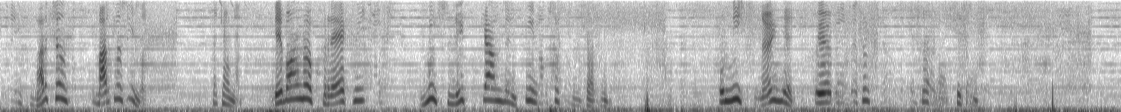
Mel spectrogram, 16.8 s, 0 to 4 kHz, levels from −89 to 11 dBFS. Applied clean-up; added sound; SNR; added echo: neural separator model SepFormer WHAM!.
